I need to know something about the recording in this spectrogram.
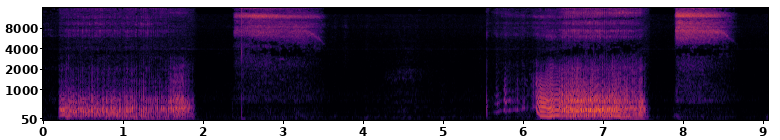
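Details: A sleeping pug snores loudly, with rattling inward snores and softer whistling outward breaths.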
